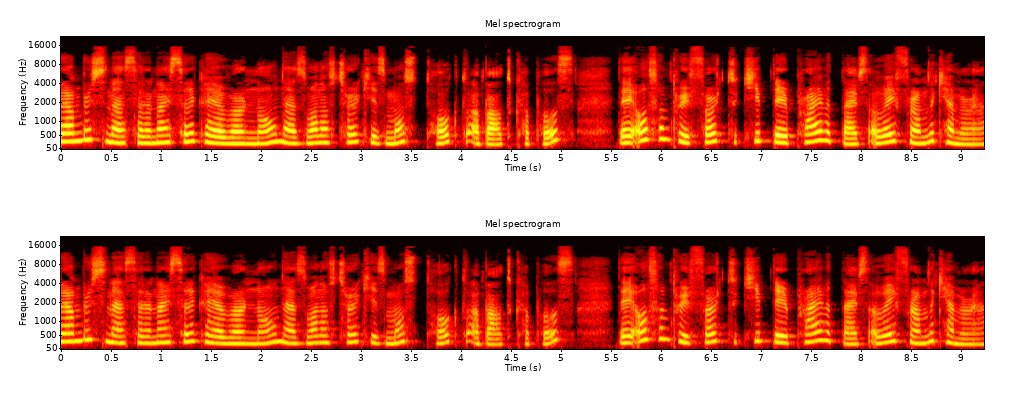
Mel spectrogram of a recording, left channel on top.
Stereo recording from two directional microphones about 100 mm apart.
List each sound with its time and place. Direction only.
0.0 s a woman's voice: 15° left (ahead or behind)
1.7 s speech: 10° left (ahead or behind)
